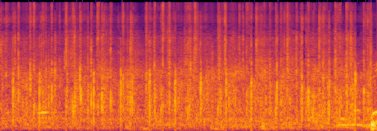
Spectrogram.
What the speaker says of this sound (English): Big round of applause, everyone, for esteemed chief guest, Piyush Goyal, for that motivating and inspiring speech.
